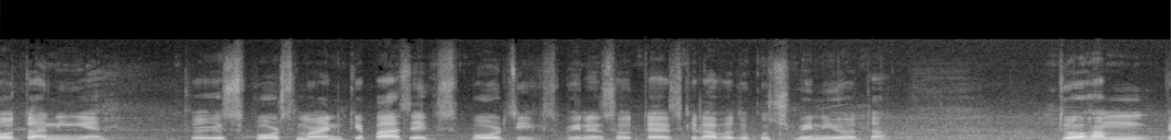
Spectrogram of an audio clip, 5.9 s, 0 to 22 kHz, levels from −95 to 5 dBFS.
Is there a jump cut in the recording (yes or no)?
no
